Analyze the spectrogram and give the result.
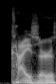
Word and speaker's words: Caesar: His name was actually Kaiser, is how they pronounced it back in the day.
